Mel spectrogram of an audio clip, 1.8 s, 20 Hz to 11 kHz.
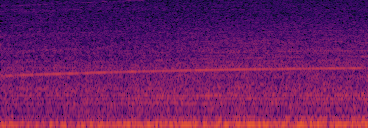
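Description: Jet engines of a PMDG 737-900ER in Microsoft Flight Simulator spool up in a loud, steady roar, with a thin high whine slowly climbing in pitch over about two seconds.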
